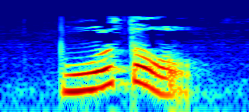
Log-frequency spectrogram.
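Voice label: "搏斗", Mandarin Chinese; hsk; chinese-flashcards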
